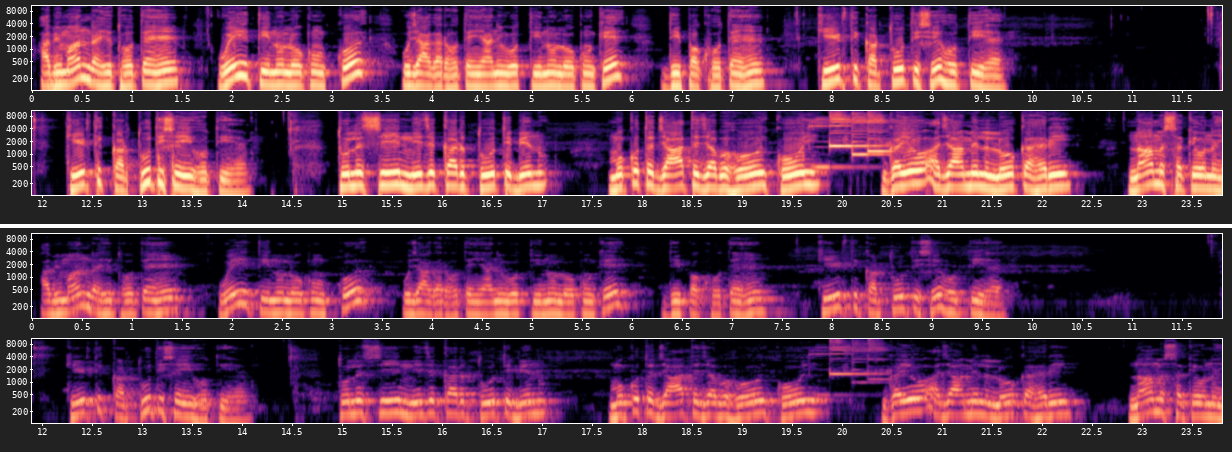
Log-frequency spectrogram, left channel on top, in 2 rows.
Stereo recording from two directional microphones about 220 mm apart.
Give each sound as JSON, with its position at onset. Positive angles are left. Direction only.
{"t": 0.1, "sound": "speech", "side_deg": 45}
{"t": 12.2, "sound": "speech", "side_deg": 45}
{"t": 19.9, "sound": "music", "side_deg": 30}
{"t": 20.5, "sound": "speech", "side_deg": 45}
